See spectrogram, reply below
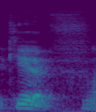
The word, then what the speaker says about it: GIF: Is it GIF or is it GIF? – I say GIF. I say hard. Guy. I'm a hard G.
